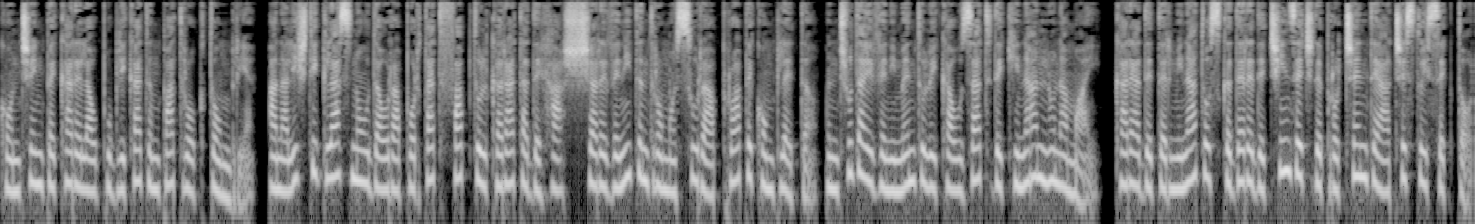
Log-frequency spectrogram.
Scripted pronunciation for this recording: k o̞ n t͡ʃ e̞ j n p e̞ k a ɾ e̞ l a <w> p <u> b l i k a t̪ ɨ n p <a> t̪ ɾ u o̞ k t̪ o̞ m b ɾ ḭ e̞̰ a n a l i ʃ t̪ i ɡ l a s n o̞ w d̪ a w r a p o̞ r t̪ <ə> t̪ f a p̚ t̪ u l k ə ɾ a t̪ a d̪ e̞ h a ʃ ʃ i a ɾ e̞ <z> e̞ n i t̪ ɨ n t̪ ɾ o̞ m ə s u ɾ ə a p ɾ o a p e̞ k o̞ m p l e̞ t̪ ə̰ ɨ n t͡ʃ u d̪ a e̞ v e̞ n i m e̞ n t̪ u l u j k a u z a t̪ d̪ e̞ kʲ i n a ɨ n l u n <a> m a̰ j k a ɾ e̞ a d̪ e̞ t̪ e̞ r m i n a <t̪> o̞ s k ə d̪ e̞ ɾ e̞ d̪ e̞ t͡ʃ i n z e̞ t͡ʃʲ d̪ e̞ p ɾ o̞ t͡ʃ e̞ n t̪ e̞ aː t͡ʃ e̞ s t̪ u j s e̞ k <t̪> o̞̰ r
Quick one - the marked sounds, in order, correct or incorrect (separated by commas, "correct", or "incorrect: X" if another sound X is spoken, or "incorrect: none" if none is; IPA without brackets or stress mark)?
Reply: correct, correct, correct, incorrect: a, incorrect: v, correct, correct, correct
